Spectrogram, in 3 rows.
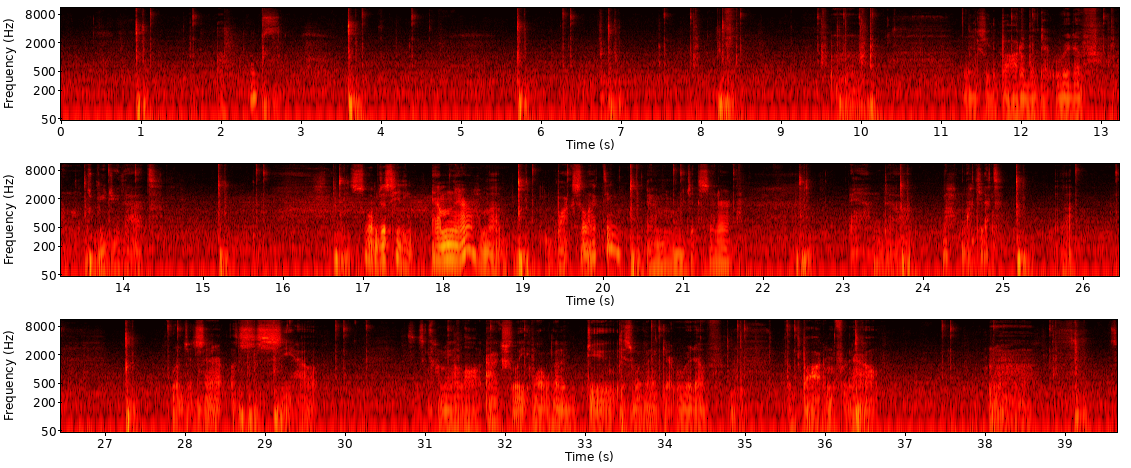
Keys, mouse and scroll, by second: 0.9 m, 3.6 b, 5.7 m, 6.9 a, 7.5 middle click, 8.3 alt+a, 8.5 middle click, 9.8 shift+middle click, 10.1 middle click, 12.1 middle click, 13.6 b, 15.2 m, 16.7 alt+a, 18.9 b, 20.4 m, 21.2 middle click, 22.5 alt+a, 23.7 m, 25.9 click, 27.3 m, 28.8 alt+a, 29.1 z, 30.3 middle click, 31.8 middle click, 33.5 3, 33.8 click, 34.9 shift+click, 35.5 click, 36.4 x, 37.8 scroll down 3, 38.1 middle click, 39.1 Tab.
